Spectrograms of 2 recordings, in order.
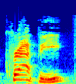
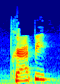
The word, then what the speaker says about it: crappie: First of all, both pronunciations of the fish are fine. Crappy, fine. Crappie, also totally acceptable.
